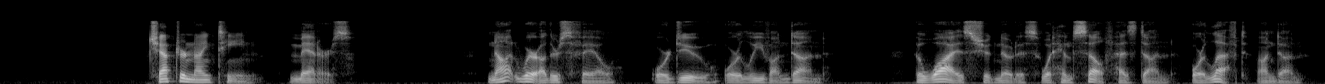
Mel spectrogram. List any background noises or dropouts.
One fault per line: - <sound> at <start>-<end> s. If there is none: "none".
none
